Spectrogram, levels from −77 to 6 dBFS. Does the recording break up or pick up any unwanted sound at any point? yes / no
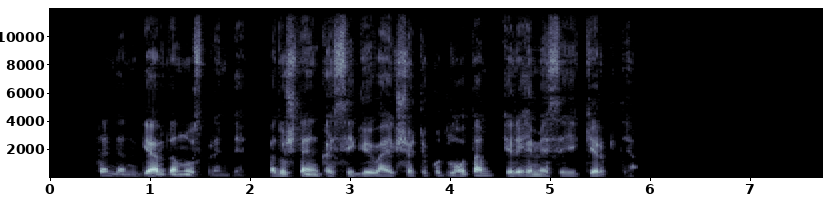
no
